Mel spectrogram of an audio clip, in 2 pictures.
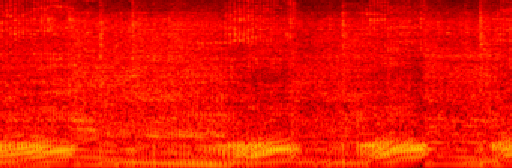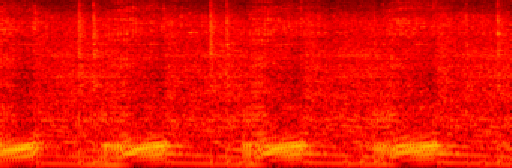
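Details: Yamaha Jupiter MX New after servicing a never-serviced carburetor (hard starting, stuttering, mid-range hesitation; ignition normal): small engine rises and falls in smooth rev blips about once a second, picking up cleanly without stumbling; normal revving.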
